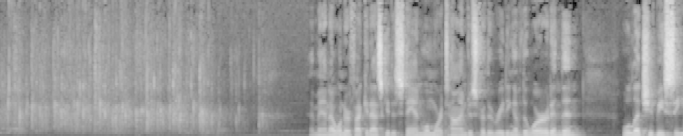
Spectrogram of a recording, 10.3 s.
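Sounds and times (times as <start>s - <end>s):
crowd clapping: 0.0s - 4.3s
speech: 4.7s - 10.2s.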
